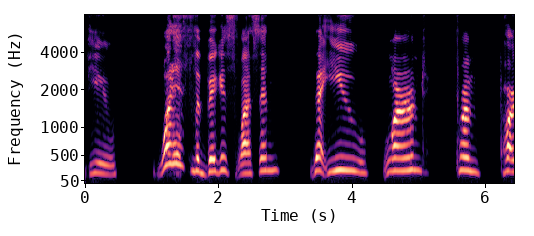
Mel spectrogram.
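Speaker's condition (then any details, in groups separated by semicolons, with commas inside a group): Cerebral palsy; limited mobility, legs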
